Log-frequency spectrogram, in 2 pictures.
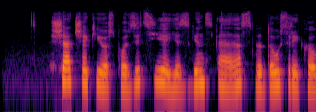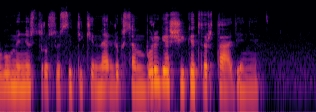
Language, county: Lithuanian, Vilnius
